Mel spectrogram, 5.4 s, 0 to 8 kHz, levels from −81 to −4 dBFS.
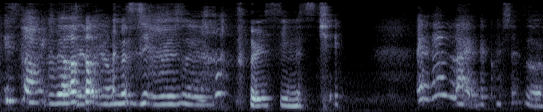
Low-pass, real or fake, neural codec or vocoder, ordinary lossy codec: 7.2 kHz; fake; autoencoder, 48 kHz, 32 numbers a frame, DAC-VAE, trained on Japanese speech; none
